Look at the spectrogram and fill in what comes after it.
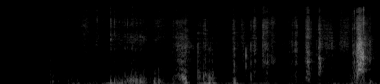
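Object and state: Sandpaper sheet being flexed.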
